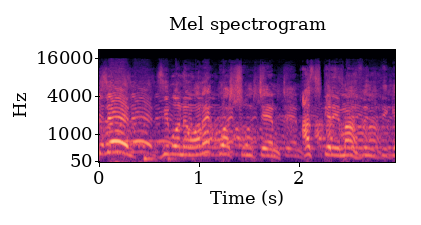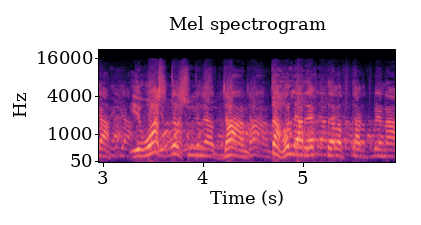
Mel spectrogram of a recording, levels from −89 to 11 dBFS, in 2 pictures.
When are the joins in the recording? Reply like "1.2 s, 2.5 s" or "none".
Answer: none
